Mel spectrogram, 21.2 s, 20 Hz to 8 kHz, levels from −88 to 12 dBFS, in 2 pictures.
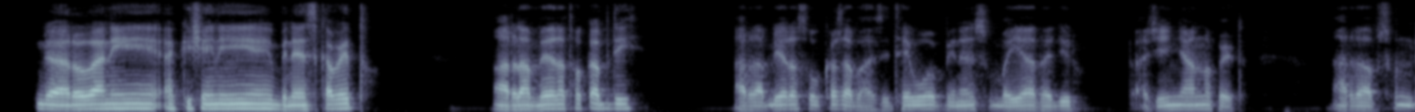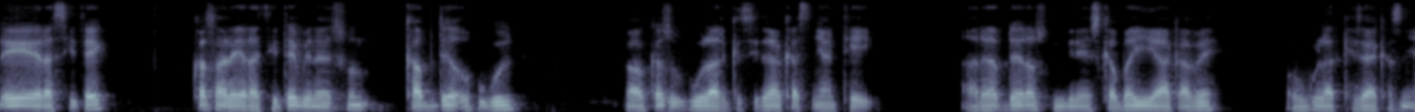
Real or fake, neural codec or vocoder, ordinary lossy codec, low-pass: fake; codec, 16 kHz, 1 kbps, X-Codec, WavLM features, trained on Multilingual LibriSpeech; none; none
